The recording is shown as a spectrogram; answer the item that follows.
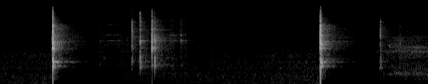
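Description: AR-15 trigger group in a bare lower receiver being worked through a function check: two sharp metallic clicks, one about half a second in and one about three seconds in, with lighter clicks between them as the hammer is cocked and the trigger is released. These are the hammer and trigger catching and resetting, the clunk that shows the trigger resetting properly.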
